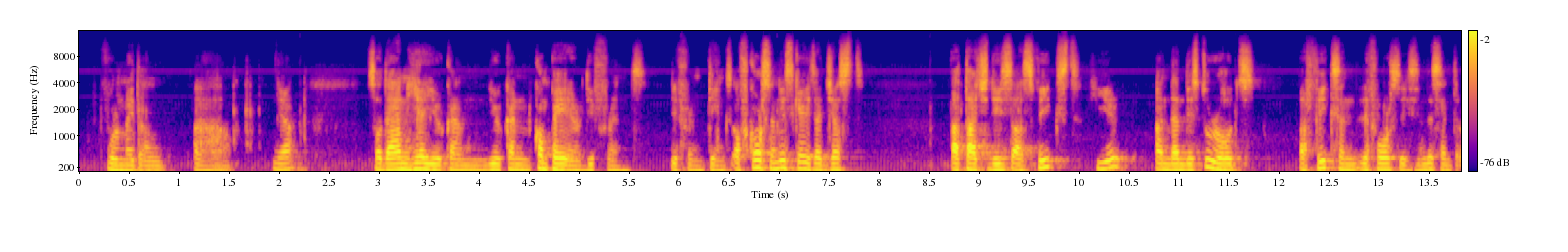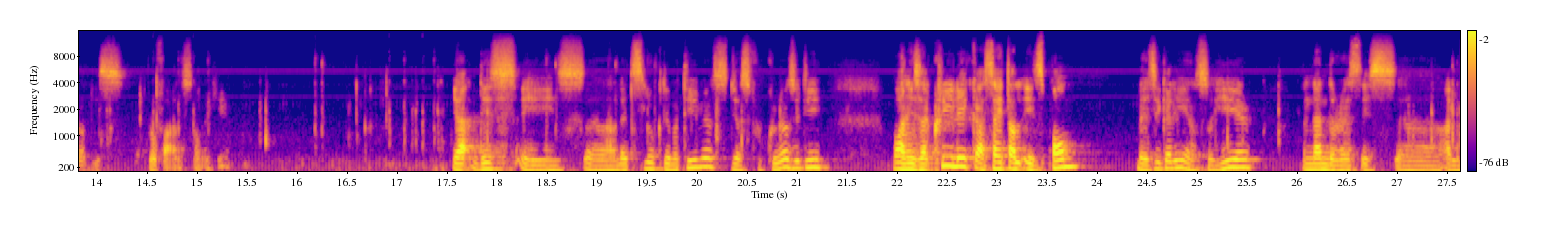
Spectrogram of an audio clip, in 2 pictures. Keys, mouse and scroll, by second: 1.8 shift+middle click, 5.7 middle click, 6.6 shift+middle click, 8.2 middle click, 11.2 shift+middle click, 14.2 shift+middle click, 14.6 middle click, 15.9 click, 16.6 shift+middle click, 16.9 middle click, 18.2 click.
